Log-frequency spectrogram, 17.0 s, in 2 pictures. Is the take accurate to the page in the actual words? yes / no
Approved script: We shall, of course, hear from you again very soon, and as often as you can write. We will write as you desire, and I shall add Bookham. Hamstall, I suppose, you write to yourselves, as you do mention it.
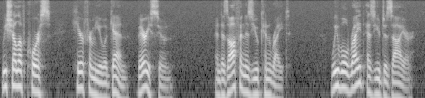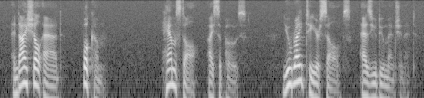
yes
